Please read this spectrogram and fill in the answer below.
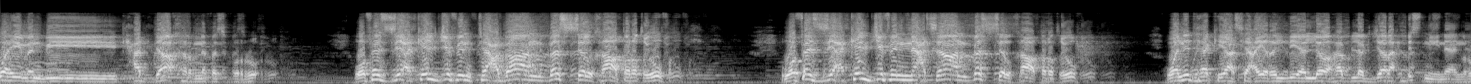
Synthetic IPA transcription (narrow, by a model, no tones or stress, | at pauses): wahiːmɪnbiːkħad̪ːaːxɪɾnafasbɪrːuː | wafazːaʕkɪlːd͡ʒɪfnt̪aʕbaːnbasːɪlxɑːt̪ˤɨɾt̪ˤjuːfa | wafazːɪʕkɪld͡ʒɪfnːaʕsaːnbasːɪlxɑːt̪ˤɨɾt̪ˤjuːfḁ | wanɪd̪ɦakjasaʕiːɾɪlːiːalːoːɦablak̚d͡ʒɑɾˤɑħbɪsniːnanɾ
